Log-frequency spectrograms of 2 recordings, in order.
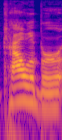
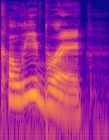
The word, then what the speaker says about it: Calibre: Like, Caliber of a Gun. Except it's spelled... Mm-hmm. It's a British movie. So when I first saw it, I saw it and I thought it was called Calibre. Because it's spelled R-E at the end. Then I watched it and I was like, that's not what the movie was called.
